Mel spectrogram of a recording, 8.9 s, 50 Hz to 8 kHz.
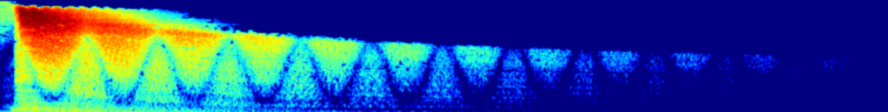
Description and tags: Artificial Simulated Space Sound 19
Artificial Simulated Space Sound
Created with Audacity by processing natural ambient sound recordings
sci-fi, atmosphere, spacecraft, scifi, experimental, spaceship, fx, artificial, effect, ufo, pad, soundscape, ambient, alien, drone, space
